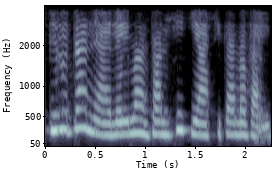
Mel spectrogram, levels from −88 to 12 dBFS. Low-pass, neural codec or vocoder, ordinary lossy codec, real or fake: 3.6 kHz; codec, 44.1 kHz, 1.7 kbps, Pupu-Codec; none; fake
